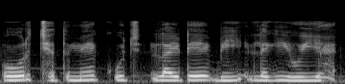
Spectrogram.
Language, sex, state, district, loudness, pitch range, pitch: Hindi, male, Uttar Pradesh, Saharanpur, -15 LUFS, 180-195 Hz, 190 Hz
